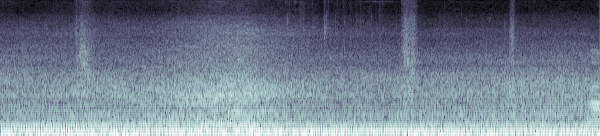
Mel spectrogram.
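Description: Street traffic: a car passes by, swelling and fading about two seconds in, over a steady low rumble of traffic.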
